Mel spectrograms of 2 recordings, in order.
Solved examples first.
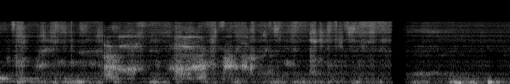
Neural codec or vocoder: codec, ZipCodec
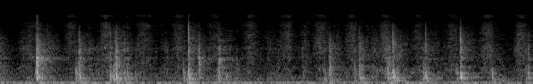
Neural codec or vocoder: none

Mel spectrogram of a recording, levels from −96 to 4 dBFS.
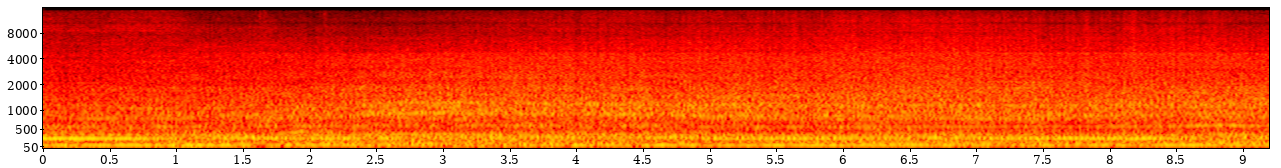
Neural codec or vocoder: none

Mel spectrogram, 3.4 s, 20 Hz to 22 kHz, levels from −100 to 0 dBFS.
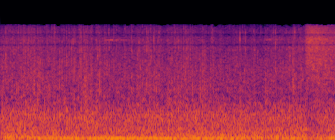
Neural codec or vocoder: vocoder, Vocos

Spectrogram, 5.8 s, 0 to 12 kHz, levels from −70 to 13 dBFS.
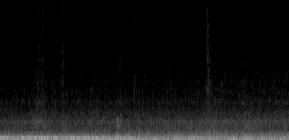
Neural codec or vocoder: vocoder, Vocos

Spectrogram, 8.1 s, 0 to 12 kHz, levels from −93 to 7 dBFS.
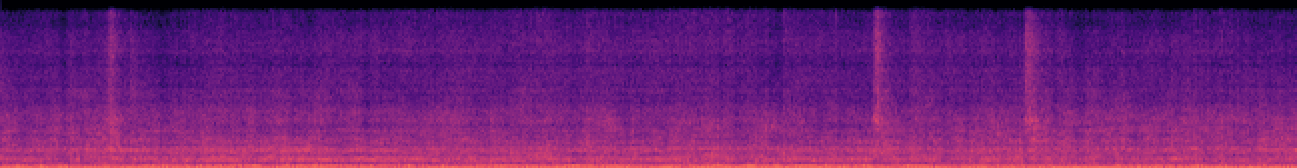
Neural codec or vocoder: codec, SNAC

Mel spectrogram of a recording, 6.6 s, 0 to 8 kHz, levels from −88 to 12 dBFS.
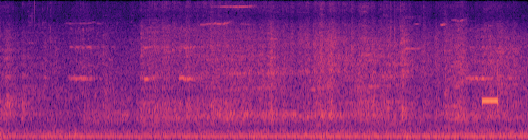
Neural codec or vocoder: none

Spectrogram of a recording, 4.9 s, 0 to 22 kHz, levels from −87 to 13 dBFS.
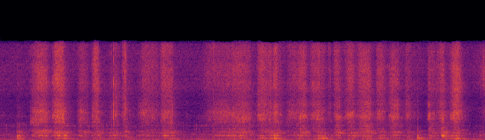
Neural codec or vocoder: codec, DAC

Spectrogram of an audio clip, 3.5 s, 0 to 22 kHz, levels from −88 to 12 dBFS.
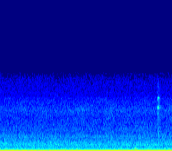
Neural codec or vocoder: none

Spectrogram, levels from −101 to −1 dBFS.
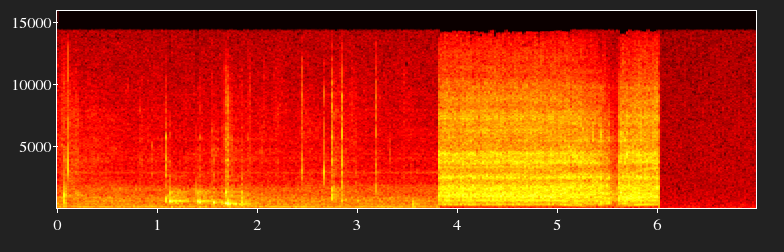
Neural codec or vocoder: none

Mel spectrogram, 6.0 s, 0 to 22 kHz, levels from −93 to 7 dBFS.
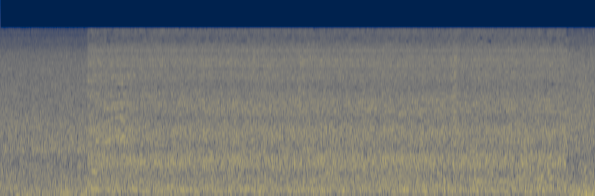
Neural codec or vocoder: none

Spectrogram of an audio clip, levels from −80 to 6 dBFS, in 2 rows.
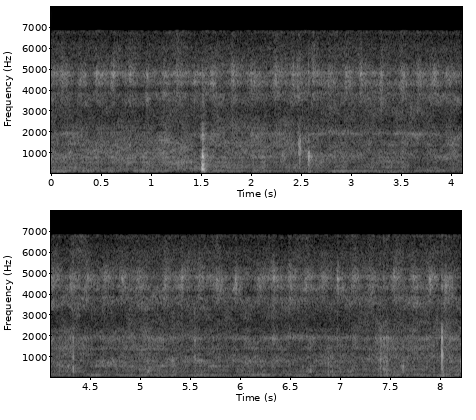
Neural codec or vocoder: codec, SNAC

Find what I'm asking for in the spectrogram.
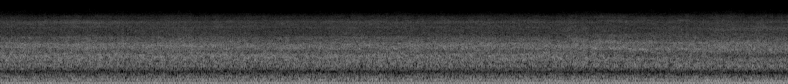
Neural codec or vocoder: autoencoder, DAC-VAE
